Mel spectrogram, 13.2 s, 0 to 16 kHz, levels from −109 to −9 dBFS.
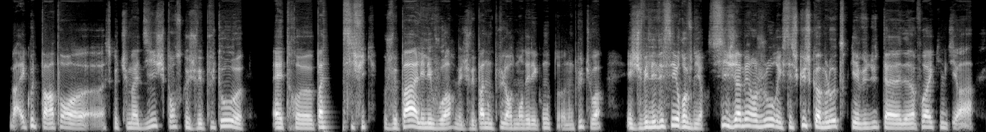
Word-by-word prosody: Bah, - - -2
écoute, - - -4
par - - +2
rapport, - - +2
heu, - - -7
à - - -12
ce - - -18
que - - -9
tu 125 - -12
m'as 120 -1 -1
dit, 145 +10 -7
je - - -5
pense 155 0 -7
que 140 - -6
je 110 - -9
vais 120 - -3
plutôt, 150 +5 -1
heu, 115 - -1 0.4
être, 130 0 +1
heu, 115 -1 0 0.4
pacifique. 145 0 -7
Je 115 - -12
vais 120 - -3
pas 155 +8 +9
aller 130 -5 +7
les 125 - +1
voir, 120 +2 0
mais 105 -3 -9
je 100 - -13
vais 105 - -7
pas 125 - +4
non 125 -2 -4
plus 130 - -11
leur 115 -2 +1
demander 115 +1 -3
des 110 -1 -3
comptes, 125 -1 -9
non 105 0 -10
plus, 150 +8 -8
tu - - -15
vois? 120 0 0 0.3
Et 125 - 0
je 115 0 -2
vais 140 - +2
les 145 +1 +3
laisser 160 +5 +2
revenir. 130 -10 +2
Si 200 -2 -3
jamais 175 +2 +5
un 165 -2 +3
jour, 170 +1 0
ils 135 - -2
s'excusent 180 +7 -3
comme 135 -1 +5
l'autre 160 +3 0
qui 140 - -2
est 130 - +2
venu 125 +3 -6
ta - - +1
la 120 - +2
dernière 120 0 0
fois 150 -1 +3
et - - -8
qui 140 -2 -11
me - - -7
dit: - - -8
«Ah, - - -2
130 Hz, 305 wpm, -21 LUFS, 120-155 Hz, 0.4 s, pas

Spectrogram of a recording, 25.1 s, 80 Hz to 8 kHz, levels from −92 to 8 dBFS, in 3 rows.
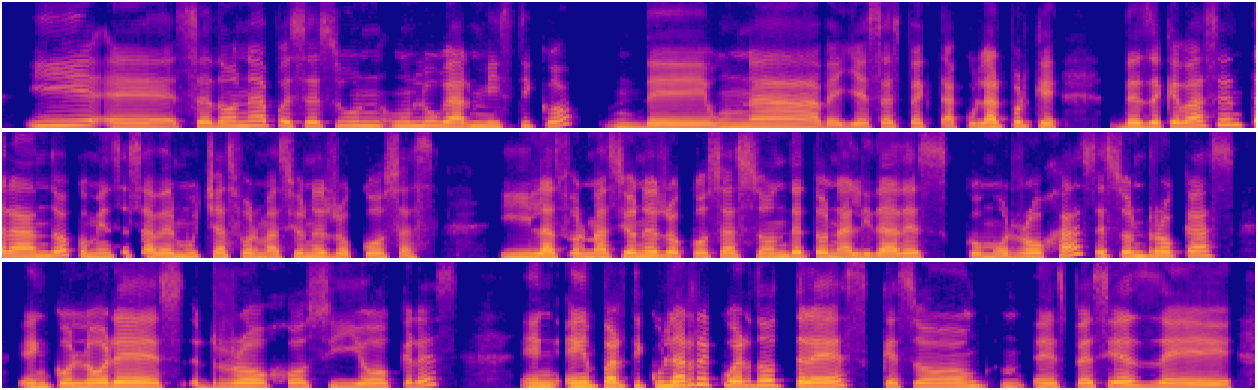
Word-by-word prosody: Y, 295 +3 -3
eh, 220 -3 -4
Sedona, 260 +5 -2
pues, 265 -2 -3
es 255 +1 -2
un 270 0 -3
un 255 +1 -2
lugar 260 -2 +1
místico 250 - -5 0.2
de 195 -1 -2
una 230 +1 -2
belleza 200 +4 -4
espectacular, 220 -1 -1
porque 235 -7 0 0.3
desde 225 +2 +2
que 240 +1 +1
vas 265 +4 0
entrando 275 -4 +1
comienzas 240 -1 -5
a 215 - +2
ver 210 +1 +1
muchas 235 +1 -2
formaciones 220 +1 -1
rocosas. 205 -1 -4 0.4
Y 210 +1 -3
las 210 0 +4
formaciones 225 +4 +1
rocosas 245 0 0
son 235 -1 -1
de 245 - +5
tonalidades 215 0 0
como 200 -1 -2
rojas, 235 - 0
eh, 245 - +2
son 250 -1 +1
rocas 275 +1 0 0.2
en 220 +1 -1
colores 225 +2 +4 0.2
rojos 235 +2 -1
y 205 -2 -3
ocres. 235 - -2 0.4
En 235 +1 +1
en 245 +1 +5
particular, 260 +3 +5
recuerdo 295 -4 +3
3 260 +3 +4
que 230 -3 -1
son, 235 +3 -1
mm, 215 -1 -8
especies 230 +5 0
de 200 -5 0
235 Hz, 120 wpm, -19 LUFS, 215-255 Hz, 0.4 s, de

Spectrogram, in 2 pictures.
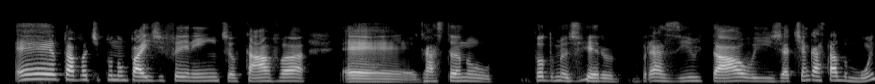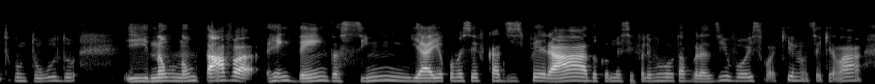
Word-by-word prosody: É, 240 +3 +3
eu 235 - +2
estava 220 -2 +2
tipo, 215 0 -8
num 200 -1 -8
país 185 -2 +4
diferente, 175 -1 -6
eu 155 - -5
estava, 160 +1 +2 0.3
eh, 130 -5 +1
gastando 155 -1 -4 0.4
todo 185 -1 -4
o - - -17
meu 175 -2 -6
dinheiro 155 -4 -3 0.2
do 130 - -32
Brasil 160 +1 -5
e 165 - -18
tal 155 +1 +4
e 150 -1 -12
já 145 +1 -3
tinha 175 +6 -7
gastado 190 -2 0
muito 160 - -12
com 165 -3 -15
tudo. 165 +3 -15 0.5
E 150 +1 -6
não 160 +3 -1
não 160 +2 -6
estava 185 +1 +6
rendendo, 170 +1 -3
assim. 170 +2 -11
E 155 - -3
aí, 150 0 +5
eu 160 - -7
comecei 165 0 -10
a - - -23
ficar 165 - -6
desesperado. 160 +1 +3
Comecei 155 -1 -14
falei: 150 - -13
"Vou 165 +1 -13
voltar 165 -1 -10
para - - -26
o - - -26
Brasil, 145 +8 -9
vou 165 -2 -11
isso 170 0 -12
vou - - -14
aquilo 190 -2 -13
não - - -16
sei - - -16
que - - -11
lá". 175 +1 -4
165 Hz, 185 wpm, -23 LUFS, 150-180 Hz, 0.5 s, estava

